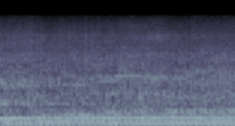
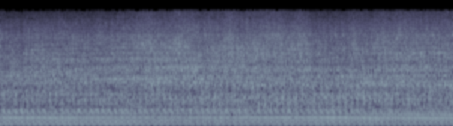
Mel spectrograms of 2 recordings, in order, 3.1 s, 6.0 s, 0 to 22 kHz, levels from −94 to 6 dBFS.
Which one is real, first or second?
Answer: second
